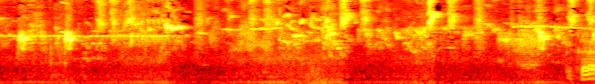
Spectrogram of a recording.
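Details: Caged common starling warming itself while singing: mixed chattering, clicks and thin whistles, a sustained level whistle early on, busy scratchy notes throughout, faint household noise.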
